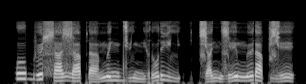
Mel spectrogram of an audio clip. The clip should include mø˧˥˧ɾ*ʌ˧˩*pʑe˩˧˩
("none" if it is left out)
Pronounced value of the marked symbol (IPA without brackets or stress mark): a˧˩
